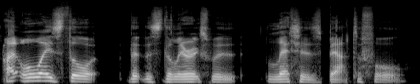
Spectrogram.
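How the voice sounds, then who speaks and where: A man's voice: medium pitch, normal speed, creaky, fairly bright tone, no room sound, studio quality. A man co-hosting a sports podcast, talking in a thoughtful, musing way and laughing easily. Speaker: podcast co-host. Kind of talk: casual chat.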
